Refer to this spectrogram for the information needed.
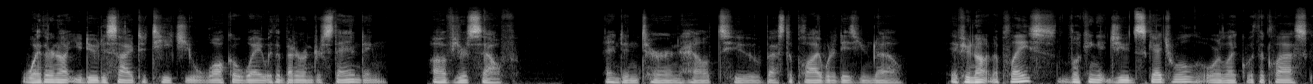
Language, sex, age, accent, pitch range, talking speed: English, male, 30-49, American, 95-110 Hz, 200 wpm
